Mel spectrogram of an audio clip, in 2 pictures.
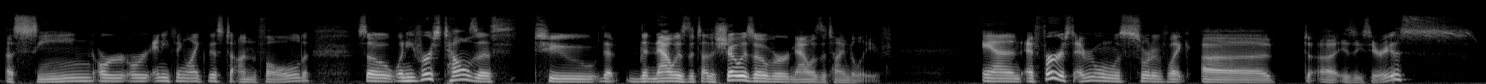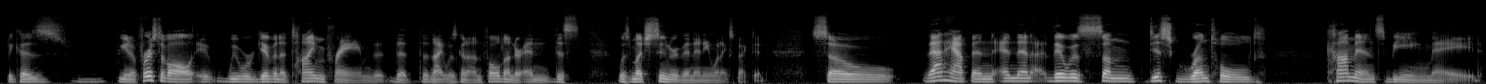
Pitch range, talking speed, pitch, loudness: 110-145 Hz, 175 wpm, 130 Hz, -27 LUFS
